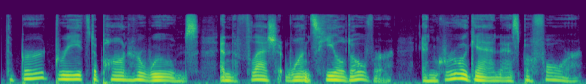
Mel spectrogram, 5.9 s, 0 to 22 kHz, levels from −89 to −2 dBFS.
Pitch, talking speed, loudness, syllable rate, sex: 130 Hz, 185 wpm, -17 LUFS, 4.8 syllables/s, female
